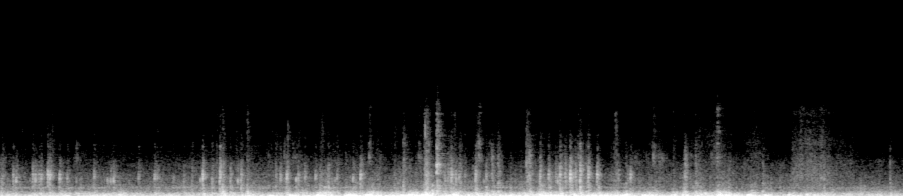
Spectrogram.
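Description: Noisy running sound of the Great Southern passenger train heard inside a sleeper cabin: a steady low rumble with many clicks, rattles and creaks from the carriage, louder in the middle.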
